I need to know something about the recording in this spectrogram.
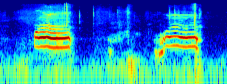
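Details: Mother cat giving birth to four kittens indoors, coming to a person for help; two steady, drawn-out harmonic meows about two seconds apart, each roughly half a second long, in a quiet room.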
